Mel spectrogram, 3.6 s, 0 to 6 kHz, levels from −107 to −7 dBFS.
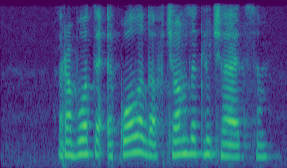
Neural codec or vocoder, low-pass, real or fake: codec, 16 kHz, 4 kbps, FreqCodec, larger model; 5.4 kHz; fake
